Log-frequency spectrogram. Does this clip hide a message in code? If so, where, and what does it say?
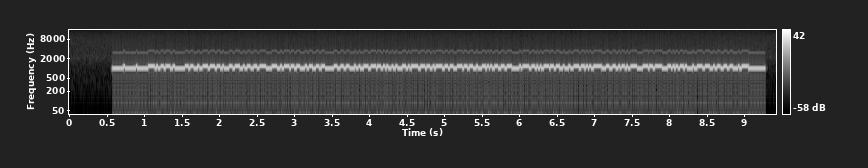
Yes: RTTY (45.45 baud, 170 Hz shift) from 0.6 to 9.3 s, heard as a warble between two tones, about 1100 Hz centre. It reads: LA UNION CIVICA FUE EL PRIMER PARTIDO ORGANICO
